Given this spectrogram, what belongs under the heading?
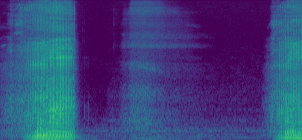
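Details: Sleeping, loud rough rattling snores on the in-breath with quieter out-breaths between, in a quiet room; ordinary snoring.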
